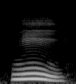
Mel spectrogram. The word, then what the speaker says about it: knee: word knee knee okay here the K is silent we didn't pronounce it but we have to write it okay so this is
